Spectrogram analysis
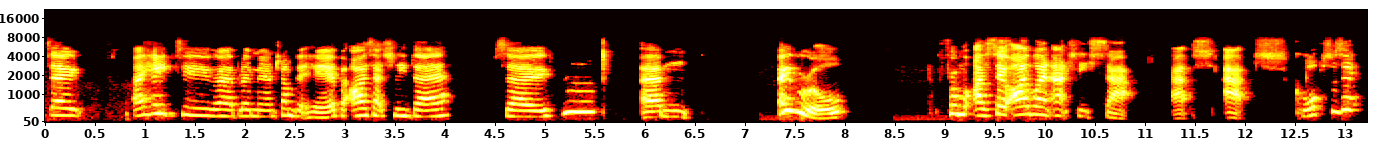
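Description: A woman co-hosting a casual podcast, jokey and quick to laugh. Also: on the high side, animated, sharp tone. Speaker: podcast co-host. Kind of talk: casual chat. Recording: dull lo-fi podcast audio.

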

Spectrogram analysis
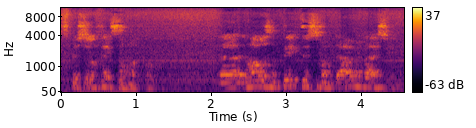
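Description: Guy telling a crude funny story live, kinda high voice, super roomy echo. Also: animated, normal speed. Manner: frank, crude and wryly humorous. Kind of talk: first-person spoken storytelling. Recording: very echoey room, mic far off, clear background noise.

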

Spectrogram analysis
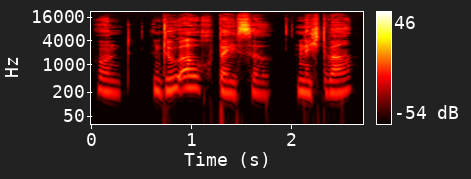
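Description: A woman voicing a witty, cynical aristocratic gentleman who talks in ironic, lecturing tones. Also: mid-range voice, takes it slowly, dry recording, clean studio sound, lightly acted.

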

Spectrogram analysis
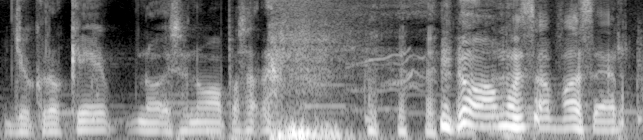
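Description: Male co-host, mid-pitched, self-mocking, laughs easily, soft music bed. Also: expressive, normal speed. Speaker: podcast co-host. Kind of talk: casual chat.

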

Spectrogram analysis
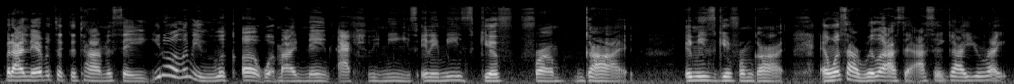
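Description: A young woman hosting a casual devotional talk, stumbling over her words at times and growing animated as she preaches. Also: fairly low pitch. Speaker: prayer video host.

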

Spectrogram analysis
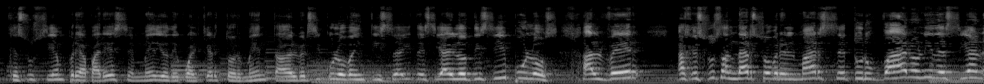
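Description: Woman, high pitch, church sermon, calls to the congregation, faint music underneath. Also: mellow. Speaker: preacher.

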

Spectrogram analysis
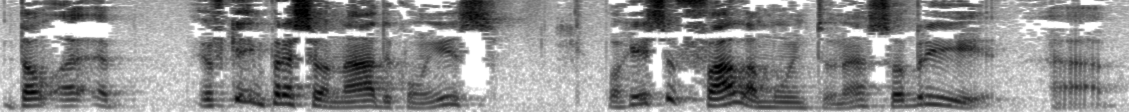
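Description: A man with a Brazilian Portuguese accent hosting a live podcast, thinking aloud in a reflective, halting way. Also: on the high side. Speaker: podcast host.

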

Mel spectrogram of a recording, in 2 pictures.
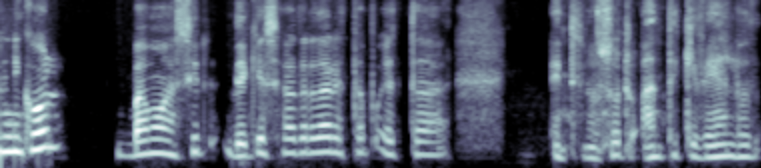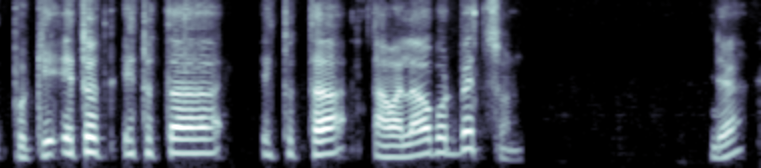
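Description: Speaking casually with a Chilean accent, this live stream host reads viewer comments aloud and slowly repeats names back as he jots them down, rambling playfully and joking along the way. His voice sits at medium pitch with a darkish tone, and the sound is dry and close with no echo.

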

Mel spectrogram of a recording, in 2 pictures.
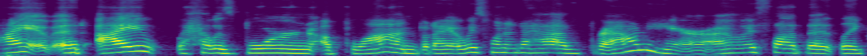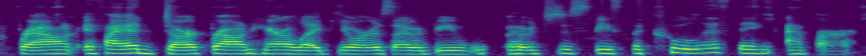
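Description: A woman's voice: medium pitch, fairly even intonation, moderate pace, hardly any pauses, no echo. A woman in her thirties co-hosting a podcast over a video call, chatting casually with lots of fillers and giggles. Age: 30s. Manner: giggly, rambling with many fillers. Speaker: podcast co-host. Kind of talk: casual chat. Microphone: home mic on video call.

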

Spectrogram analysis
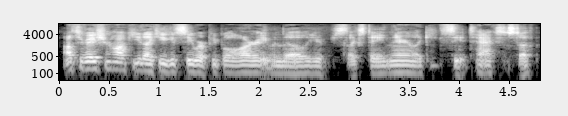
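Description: A man's voice: fairly low pitch, fast, gravelly, fairly bright tone, slightly rough. A young man in casual chat, laid-back and teasing, rambling when he explains things.

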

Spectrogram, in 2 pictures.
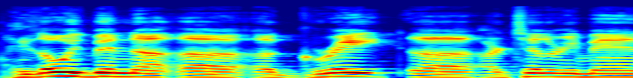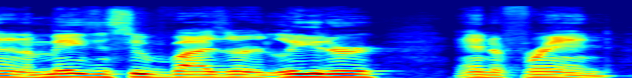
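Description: A middle-aged man hosting a casual podcast interview, friendly and halting with many fillers. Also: fairly high pitch, fairly bright tone. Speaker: podcast host.

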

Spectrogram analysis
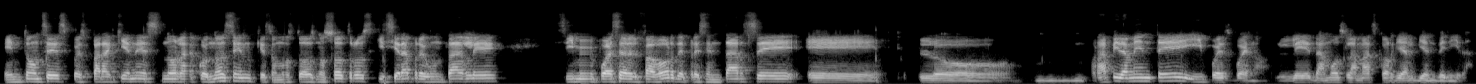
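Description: A man's voice: medium pitch, measured pace, pushed and bright. A man, a university professor, interviewing a guest in a courteous, formal tone with a few fillers. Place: Monterrey, Mexico.

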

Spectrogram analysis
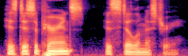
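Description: Deep-voiced man narrating a grim mystery. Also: steady tone, vocal fry, a little mellow, no room sound, studio quality. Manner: measured, grave storytelling.

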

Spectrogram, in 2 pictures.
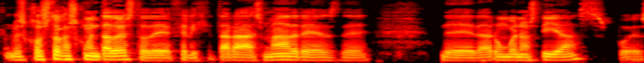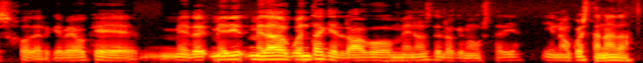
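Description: Castilian-male host, low-ish, rapid eager delivery, dry close mic. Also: gravelly, no room sound. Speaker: podcast host. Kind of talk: casual conversation.

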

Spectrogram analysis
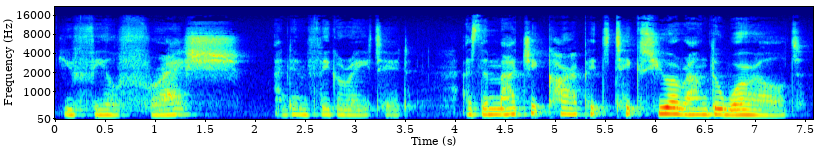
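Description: Slow, half-whispering woman guiding children's meditation. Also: mid-range voice, level tone. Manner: soft, breathy, half-whispered, gentle delivery; slow, deliberate, soothing phrasing. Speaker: host of a children's relaxation show. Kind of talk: guided meditation for children, read from a book.

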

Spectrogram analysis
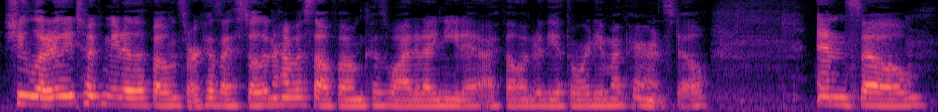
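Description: A woman guest on a podcast, telling personal stories in an animated way and laughing often, in a candid casual chat. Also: on the low side, fast.

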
